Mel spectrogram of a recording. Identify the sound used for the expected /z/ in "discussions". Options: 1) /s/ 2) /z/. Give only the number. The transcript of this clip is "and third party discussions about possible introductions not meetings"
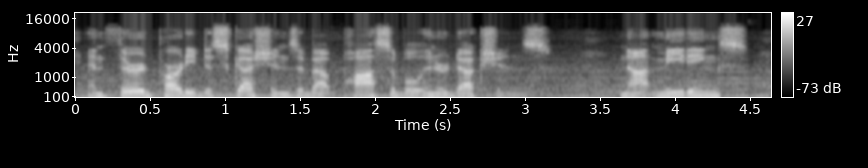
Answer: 2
